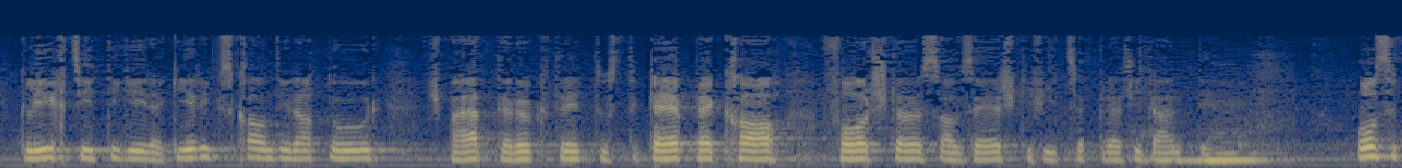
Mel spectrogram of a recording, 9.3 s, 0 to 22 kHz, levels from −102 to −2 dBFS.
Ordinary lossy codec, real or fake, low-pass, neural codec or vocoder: none; real; none; none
